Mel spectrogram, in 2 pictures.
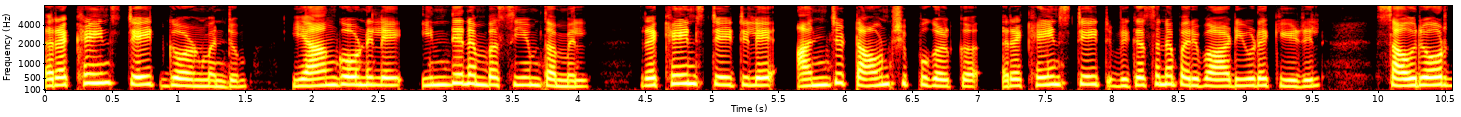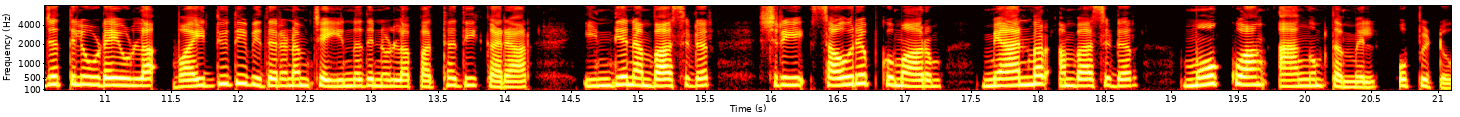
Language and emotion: Malayalam, neutral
